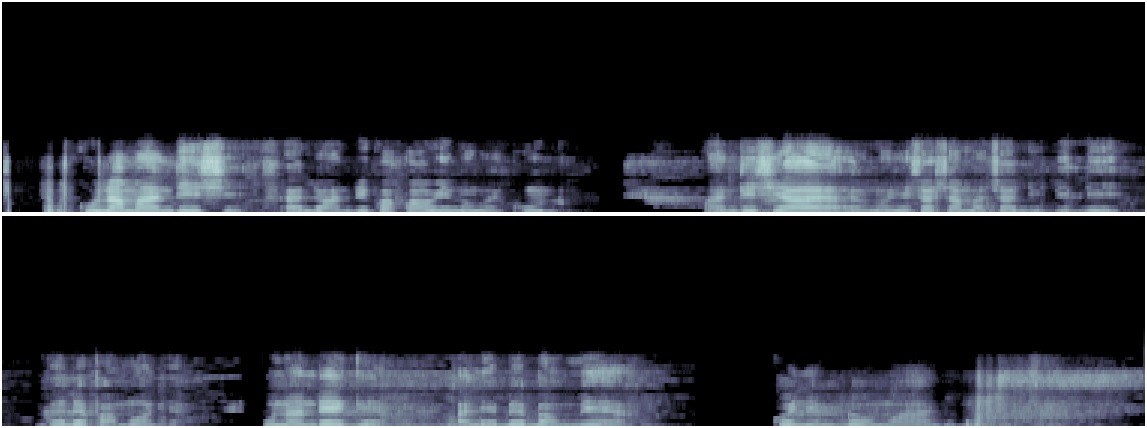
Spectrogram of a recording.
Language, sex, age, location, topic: Swahili, male, 18-24, Mombasa, government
